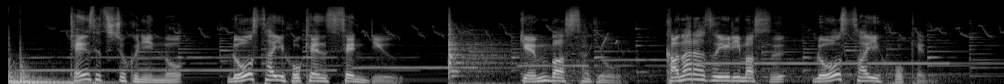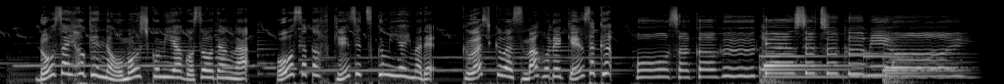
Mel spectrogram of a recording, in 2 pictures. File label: radio; osaka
